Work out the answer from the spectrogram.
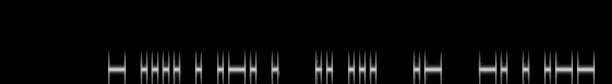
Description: Morse code, heard as a keyed tone, about 22 wpm, 700 Hz. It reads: THERE IS A NEW
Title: Sentences from Top 1100 Words 22wpm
